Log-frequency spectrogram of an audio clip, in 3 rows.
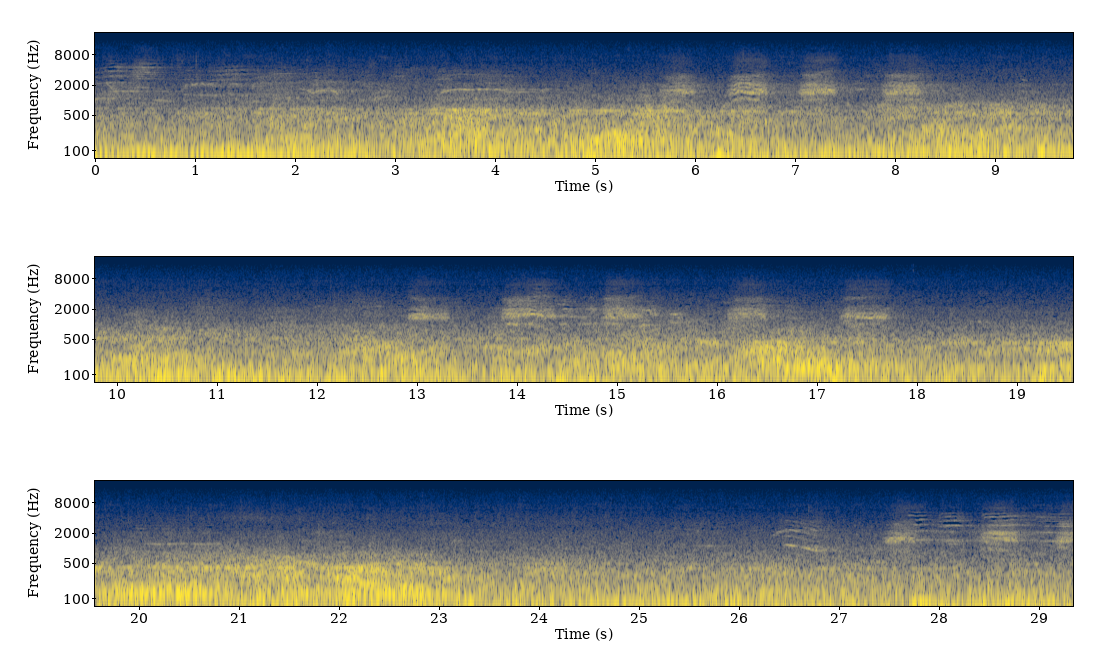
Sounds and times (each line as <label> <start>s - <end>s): jet 1.7s - 13.9s
jet 14.6s - 27.4s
